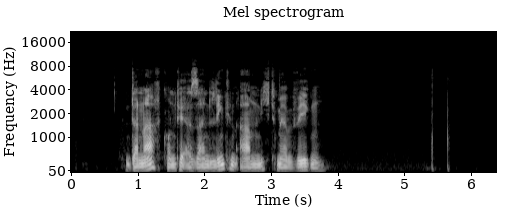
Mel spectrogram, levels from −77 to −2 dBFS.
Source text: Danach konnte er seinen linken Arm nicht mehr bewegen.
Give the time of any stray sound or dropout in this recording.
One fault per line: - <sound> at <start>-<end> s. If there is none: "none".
none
